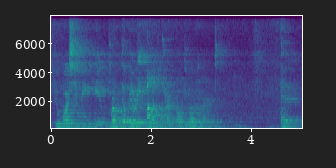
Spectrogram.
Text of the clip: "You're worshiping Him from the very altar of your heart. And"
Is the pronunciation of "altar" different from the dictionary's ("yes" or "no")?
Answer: yes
